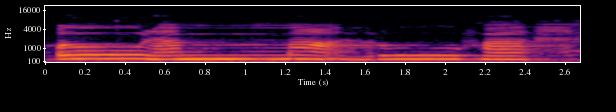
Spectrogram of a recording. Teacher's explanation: ketika ada nun sukun bertemu dengan huruf wawu, karena huruf wawu ini adalah huruf miliknya idgham bigunah, maka cara membacanya dimasukkan dan disertai dengung.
